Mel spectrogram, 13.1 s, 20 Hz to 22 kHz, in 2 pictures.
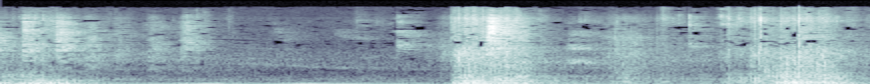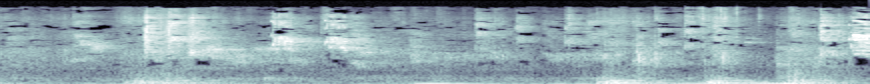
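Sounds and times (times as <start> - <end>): birds fluttering wings in cages: 0.0 - 0.8, 3.3 - 8.5, 10.3 - 13.0.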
